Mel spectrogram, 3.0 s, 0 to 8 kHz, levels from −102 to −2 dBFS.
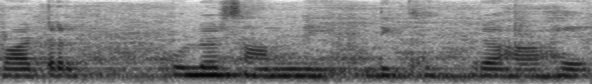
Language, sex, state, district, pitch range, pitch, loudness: Hindi, female, Haryana, Charkhi Dadri, 200-210 Hz, 205 Hz, -15 LUFS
